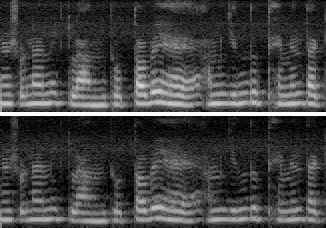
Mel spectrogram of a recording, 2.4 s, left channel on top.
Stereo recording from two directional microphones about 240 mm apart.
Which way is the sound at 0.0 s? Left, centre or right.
Left.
